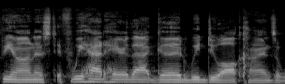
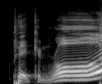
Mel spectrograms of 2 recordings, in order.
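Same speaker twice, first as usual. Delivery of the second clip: loud, high shout on the play; live basketball shout; excited play call; 9 semitones higher, 10 dB louder than usual. Real, not acted. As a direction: yell it out, stretching the last word high. Calling the play as it happens.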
